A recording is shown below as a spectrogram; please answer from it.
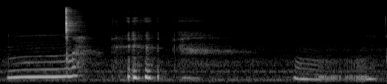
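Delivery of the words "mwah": voiced, louder, higher kiss sound; a big playful smooch; loud smacking kiss. Girlfriend sends her boyfriend a big loud kiss on Skype. Blowing kisses to distant partner.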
